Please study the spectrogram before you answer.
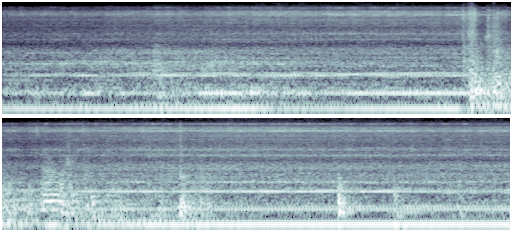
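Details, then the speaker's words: Hydraulic elevator that sat cold all night, early morning, recorded in the cab: steady low electric motor hum with a few clunks, plus something in the pit switching on while leveling at the second floor; source unclear, suspected sump pump. "what is that sound listen to this motor damn this thing has a loud motor"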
